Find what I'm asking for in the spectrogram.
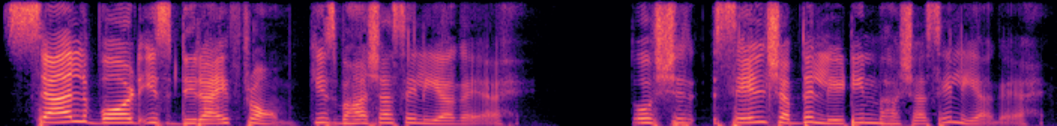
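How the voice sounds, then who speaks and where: A high, bright woman teaching an online class with a smooth, clear voice. She explains in Hindi and reads English questions aloud slowly. The recording is dry and close. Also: no room sound. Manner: answers student chat questions by name.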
